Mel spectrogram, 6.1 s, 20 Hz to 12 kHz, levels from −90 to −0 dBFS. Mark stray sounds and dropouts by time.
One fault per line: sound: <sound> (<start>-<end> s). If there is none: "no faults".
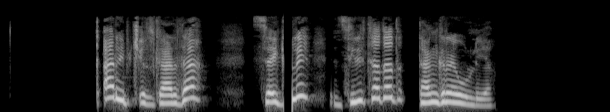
sound: dropout (2.8-2.9 s)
